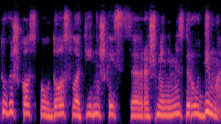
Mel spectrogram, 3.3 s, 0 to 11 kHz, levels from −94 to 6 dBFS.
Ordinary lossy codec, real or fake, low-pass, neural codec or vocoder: MP3, 96 kbps; fake; 9.9 kHz; vocoder, 24 kHz, 100 mel bands, Vocos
